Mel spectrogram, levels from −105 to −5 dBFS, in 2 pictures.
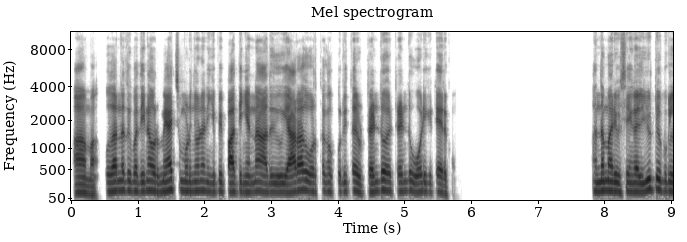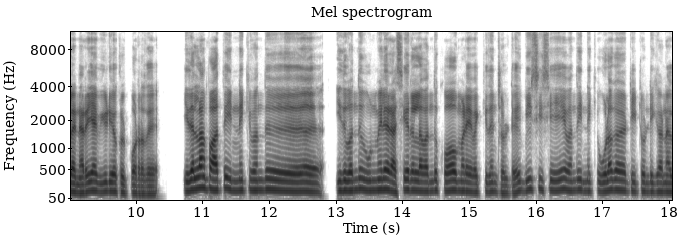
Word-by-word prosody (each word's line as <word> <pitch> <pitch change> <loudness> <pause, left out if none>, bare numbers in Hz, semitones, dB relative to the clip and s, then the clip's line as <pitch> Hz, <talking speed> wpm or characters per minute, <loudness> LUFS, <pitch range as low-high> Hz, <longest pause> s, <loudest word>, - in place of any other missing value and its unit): ஆமா. 105 -4 0 0.2
உதாரணத்துக்கு 145 +1 +1
பாத்தீங்கன்னா 140 +1 +1
ஒரு 125 - -3
மேட்ச் 155 0 +3
முடிஞ்ச 140 0 -1
உடனே 145 -1 -2
நீங்கப் 130 +1 -6
போய் 135 -1 -4
பாத்தீங்கன்னா 130 +1 +1
அது 125 0 -3 0.2
யாராவது 150 +4 +5
ஒருத்தங்க 135 +1 -6
குறித்த 135 0 -1
டிரெண்ட் 135 +4 +1 0.2
டிரெண்டு 135 0 -1
ஓடிக்கிட்டே 130 -1 -2
இருக்கும். 105 - -8 2.1
அந்த 140 +1 +3
மாதிரி 145 -2 +4
விஷயங்கள் 130 0 0
YoutTubeகுள்ள 150 -4 +2
நிறைய 135 +5 +3
வீடியோக்கள் 135 -4 -1
போடுறது. 105 -2 -1 0.5
இதெல்லாம் 170 +4 +5
பாத்து 155 +2 +3
இன்னைக்கு 150 +1 -4
வந்து, 155 +2 -2 1.1
இது 150 - +1
வந்து 160 +3 -1
உண்மையில 160 +2 +2
ரசிகர்கள 150 +3 +1
வந்து 140 +2 -3
கோபமடைய 145 -2 +2
வைக்குதுன்னு 130 +1 -5
சொல்லிட்டு 110 +2 -4
பி.சி.சி.ஐயே 155 -1 -4
வந்து 150 +2 -5
இன்னைக்கு 140 0 -9
உலக 155 +1 +1 0.2
டி20க்கான 130 -1 -3
140 Hz, 140 wpm, -24 LUFS, 130-150 Hz, 2.1 s, யாராவது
